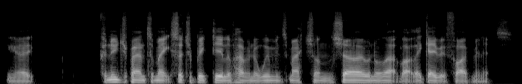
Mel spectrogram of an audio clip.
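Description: A man with a very deep voice talks in a dry, wry, opinionated way. His voice sits close and dry, with no room sound around it. He speaks in a relaxed, chatty manner. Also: fast, no echo. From United Kingdom. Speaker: podcast host. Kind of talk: casual chat.

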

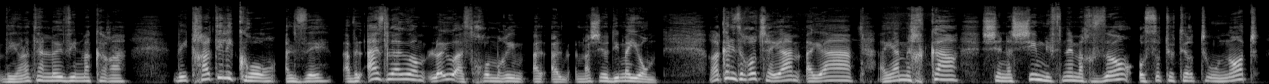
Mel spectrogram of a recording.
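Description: Animated older woman telling a story. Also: lowish voice, no echo, clean studio sound. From Israel. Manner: animated storytelling, acts out her own past quotes. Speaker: podcast co-host. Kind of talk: casual chat.

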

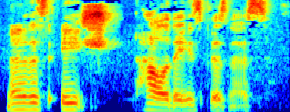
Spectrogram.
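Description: A woman author as a podcast guest, chatting casually and telling a folktale in an animated way, often restarting phrases. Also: sits low, a little fast, no echo. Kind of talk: casual podcast chat and storytelling.

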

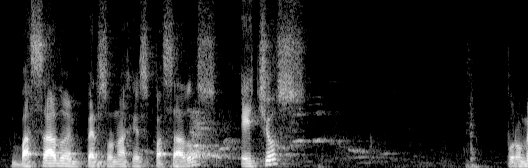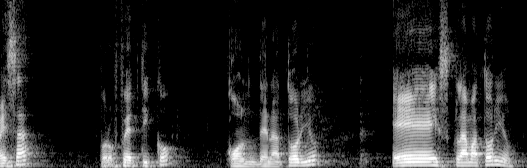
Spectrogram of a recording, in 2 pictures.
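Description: Slow, questioning preaching teacher. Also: male voice, medium pitch, a little hiss or hum. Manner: animated, asks the class questions, drops to a soft voice for effect. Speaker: homiletics teacher. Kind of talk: classroom lecture on preaching.

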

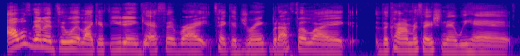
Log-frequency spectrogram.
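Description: A woman's voice: fairly low pitch, brisk. A woman hosting a podcast, a mother, chatting casually in slang and laughing often. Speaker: podcast host.

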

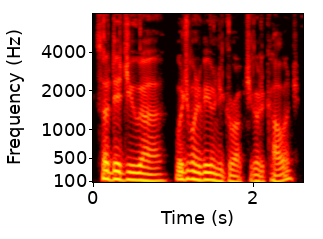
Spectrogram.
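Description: A man's voice: mid-range voice, rapid-fire, dark tone, no echo, studio quality. A man from Colorado, a former police officer, hosting a casual interview and rambling with restarts and chuckles. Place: Arizona.

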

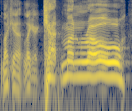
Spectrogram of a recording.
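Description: A man's voice: high-pitched, big pitch swings, measured pace, creaky, a little mellow, exaggerated voice. A man voicing a boastful, feisty old male hare pilot who rambles about his glory days.

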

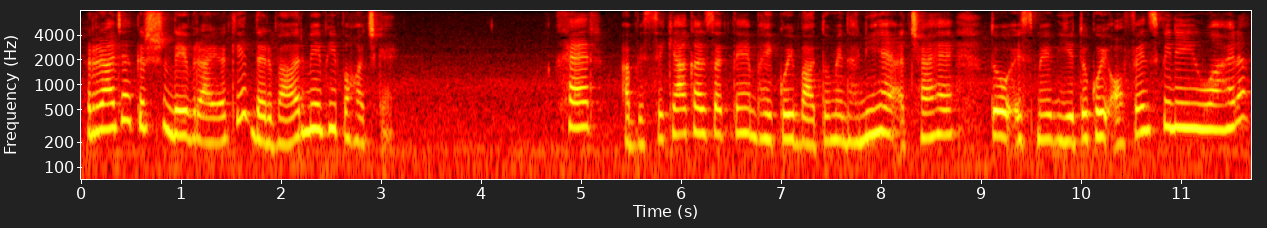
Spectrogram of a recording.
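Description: A woman storyteller narrating a folk tale for children in a high voice. She talks in a chatty way and often turns to address the children directly. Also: mellow, slight background noise.

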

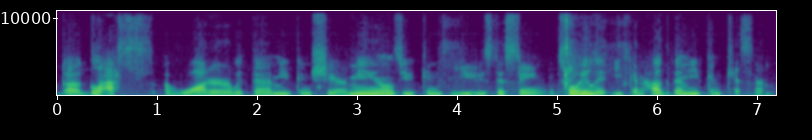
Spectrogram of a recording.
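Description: A woman's voice: low voice, steady tone, unhurried, hardly any pauses, a little mellow, rough recording. A woman guest giving earnest, casual advice on sexual health, with frequent fillers.

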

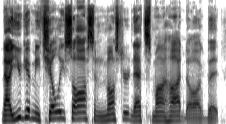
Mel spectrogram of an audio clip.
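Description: A man hosts a relaxed talk show, opinionated and animated. His voice sits a bit high and swings up and down a lot. The sound is close and dry, with no room echo. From West Virginia. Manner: animated, opinionated, quick to scoff. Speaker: podcast host. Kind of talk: casual chat.

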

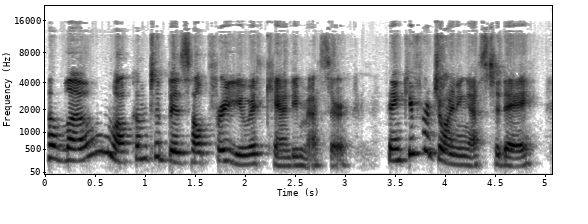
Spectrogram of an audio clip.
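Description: A woman's voice: on the high side, very animated, normal speed, darkish tone. A woman podcast host presenting her show and talking with a guest in an orderly, prepared way. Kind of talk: scripted show introduction, then interview chat.

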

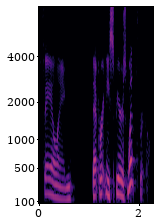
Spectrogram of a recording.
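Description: A man's voice: on the high side, sing-song, unhurried, darkish tone, dry recording. A man, a guest in a reflective interview, talking earnestly and repeating phrases for emphasis.

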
